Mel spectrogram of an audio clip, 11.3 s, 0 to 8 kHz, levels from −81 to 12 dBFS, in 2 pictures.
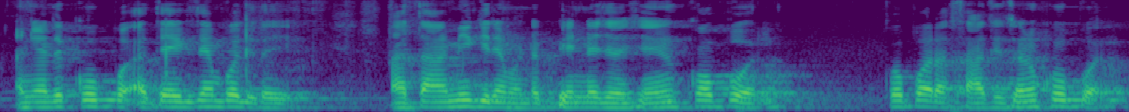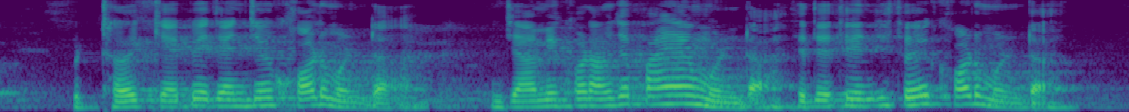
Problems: constant background noise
